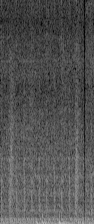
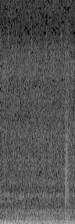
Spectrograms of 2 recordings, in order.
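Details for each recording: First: Suzuki Ertiga at idle: sharp, regular knocking about three times a second deep inside the engine; worn connecting rod bearing, rod knock. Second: Suzuki Ertiga after repair of an internal knock (journal work; belts had been ruled out): a smooth, steady low idle with no knock or tap and a quiet bottom end. Normal idle.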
